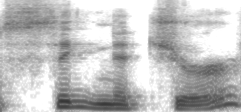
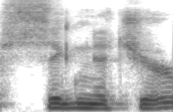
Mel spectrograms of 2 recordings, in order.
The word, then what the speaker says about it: signature: talked about the noun signature signature remember that g is pronounced in this word but in the related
